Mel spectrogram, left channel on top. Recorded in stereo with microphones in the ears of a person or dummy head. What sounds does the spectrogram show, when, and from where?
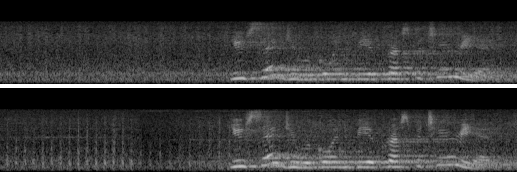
2.3 s a woman speaking: 50° right (ahead or behind), 2 m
